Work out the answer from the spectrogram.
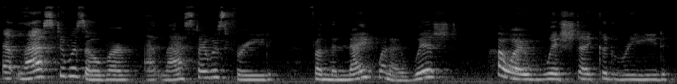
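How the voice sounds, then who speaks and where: A woman reads a rhyming children's book aloud like a kindergarten teacher, expressive and deliberate. Her pace is slow and her voice is high. The recording has clear noise behind her. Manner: expressive, deliberate storytelling delivery. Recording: echoey room with clear background noise.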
